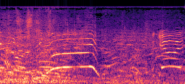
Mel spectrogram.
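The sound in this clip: Party crowd chatter from a bachelorette party inside a closed steakhouse, heard from the flat upstairs: a steady, dense babble of loud voices with raised, sliding shouts throughout.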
